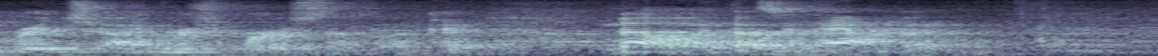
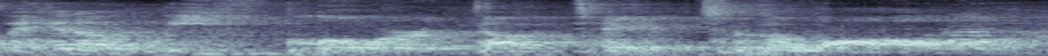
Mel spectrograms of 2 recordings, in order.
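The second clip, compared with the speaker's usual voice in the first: ordinary delivery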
